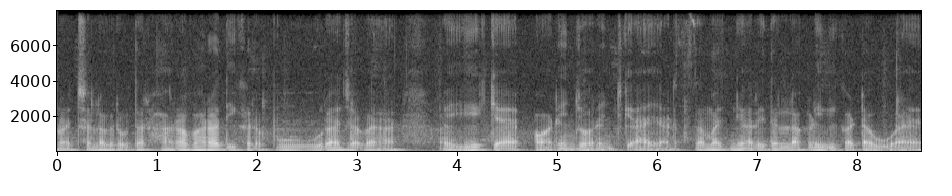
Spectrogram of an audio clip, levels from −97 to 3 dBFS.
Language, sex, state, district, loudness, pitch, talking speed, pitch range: Hindi, male, Chhattisgarh, Jashpur, -20 LUFS, 95 Hz, 215 wpm, 90-100 Hz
